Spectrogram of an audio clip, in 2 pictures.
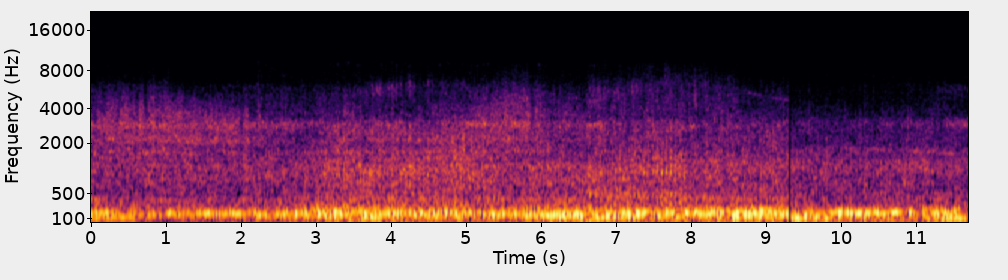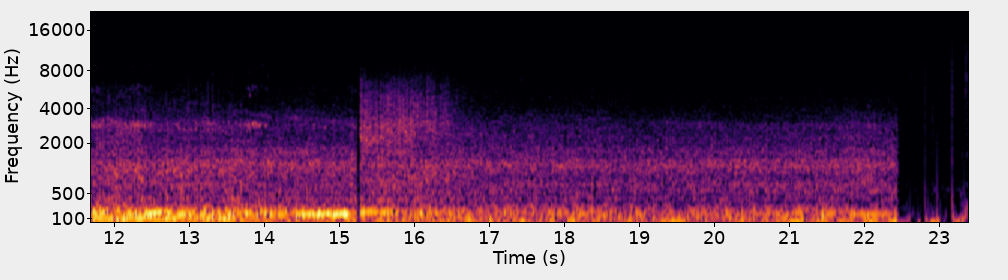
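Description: K9 Thunder tracked self-propelled howitzer driving, its V8 diesel engine running with a low drone that shifts pitch in steps, over a steady rushing noise of the moving vehicle. There is a brief brighter rush about fifteen seconds in, and the sound eases slightly toward the end.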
